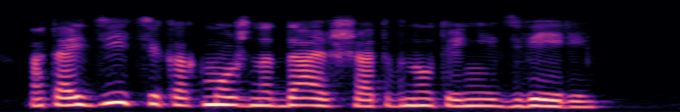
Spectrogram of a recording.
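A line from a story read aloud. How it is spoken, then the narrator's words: Reluctant, heavy sigh. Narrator (Russian): Доминик тяжело вздохнул и неохотно произнес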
